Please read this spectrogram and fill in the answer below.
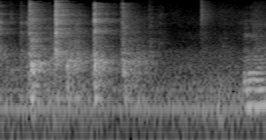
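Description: Metal cutlery clinking as someone rummages through utensils for a knife: a run of sharp clinks, most of them in the first second, with one more about a second and a half in.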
